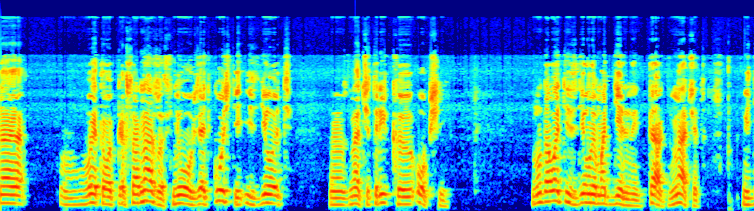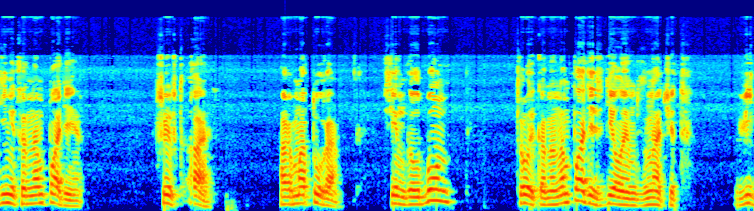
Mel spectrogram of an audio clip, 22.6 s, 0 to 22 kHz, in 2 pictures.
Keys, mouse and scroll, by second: 10.9 KP_1, 14.2 shift+a, 19.3 KP_3.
